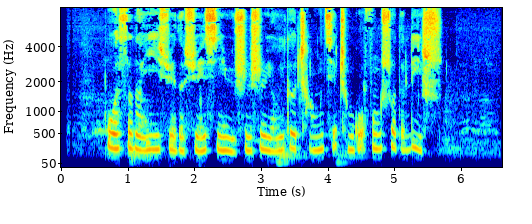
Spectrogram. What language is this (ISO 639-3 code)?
zho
